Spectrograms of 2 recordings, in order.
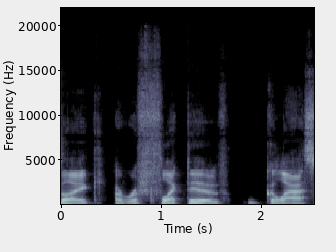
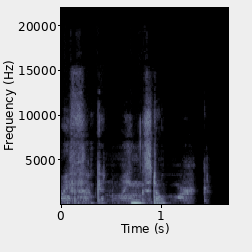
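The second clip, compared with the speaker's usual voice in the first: very quiet, breathy, close whisper; 10 dB quieter than usual. Speaker acts out what he whispers in your ear: acting out a whisper. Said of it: "he whispers in your ear".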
